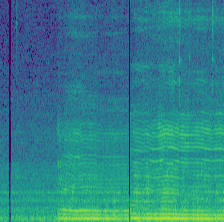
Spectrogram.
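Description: A woman humming with closed lips: two long, steady notes, the second a touch higher, starting about a second in.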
